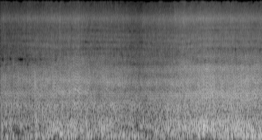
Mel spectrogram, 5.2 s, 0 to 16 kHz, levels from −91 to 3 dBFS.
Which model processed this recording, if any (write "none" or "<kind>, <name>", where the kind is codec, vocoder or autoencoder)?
vocoder, Vocos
